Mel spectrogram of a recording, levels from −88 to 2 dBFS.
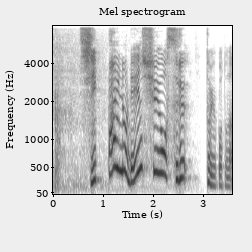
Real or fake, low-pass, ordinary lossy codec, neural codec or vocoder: fake; none; none; codec, 16 kHz, 4 kbps, FunCodec, trained on Chinese and English, 50 frames a second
